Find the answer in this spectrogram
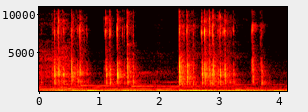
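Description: Typing on a computer keyboard: two quick runs of keystrokes, with a short pause about two seconds in.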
